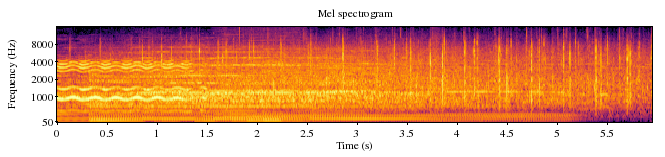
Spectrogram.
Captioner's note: audience cheering and applauding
